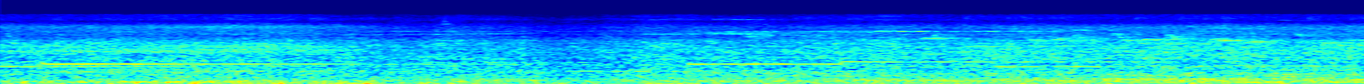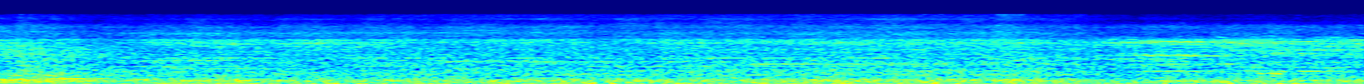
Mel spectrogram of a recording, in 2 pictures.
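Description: Diesel-electric locomotives hauling passenger trains through a station: a steady rumble of engine and rolling wheels, with brief faint tones above it.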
